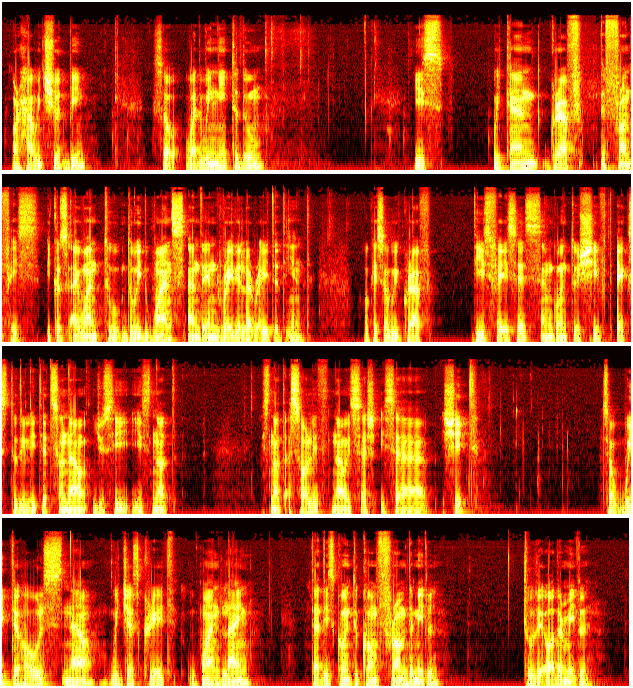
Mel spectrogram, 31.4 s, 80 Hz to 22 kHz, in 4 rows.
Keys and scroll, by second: 7.4 1, 15.0 shift+x, 28.0 shift+a.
